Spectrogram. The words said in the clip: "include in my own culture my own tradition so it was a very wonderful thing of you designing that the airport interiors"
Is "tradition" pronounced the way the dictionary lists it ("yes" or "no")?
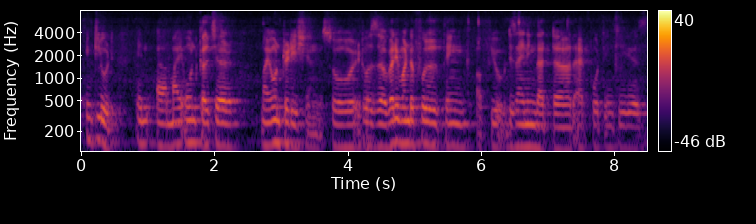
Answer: yes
